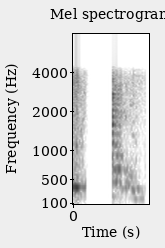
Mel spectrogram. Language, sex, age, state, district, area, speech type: Urdu, female, 18-30, Maharashtra, Nashik, urban, conversation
